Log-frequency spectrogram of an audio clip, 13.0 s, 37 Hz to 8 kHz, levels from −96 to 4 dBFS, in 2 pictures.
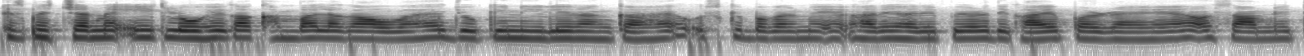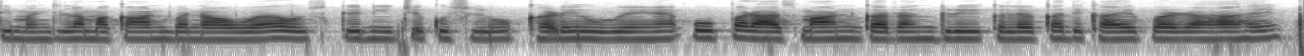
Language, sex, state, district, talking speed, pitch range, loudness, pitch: Hindi, female, Chhattisgarh, Bilaspur, 235 wpm, 195-210 Hz, -20 LUFS, 200 Hz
